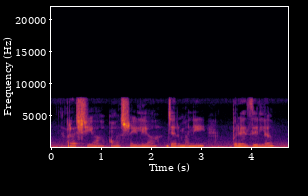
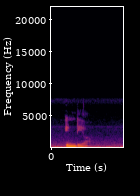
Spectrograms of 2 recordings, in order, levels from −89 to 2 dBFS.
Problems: none marked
